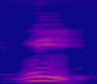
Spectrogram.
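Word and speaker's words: νι: look like in English it's not a v it is a knee not a v knee and this is the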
